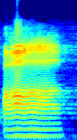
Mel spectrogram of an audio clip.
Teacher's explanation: পুরো গোল হয়ে গেল মুখটা অনেক শূন্যস্থান সৃষ্টি হলো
